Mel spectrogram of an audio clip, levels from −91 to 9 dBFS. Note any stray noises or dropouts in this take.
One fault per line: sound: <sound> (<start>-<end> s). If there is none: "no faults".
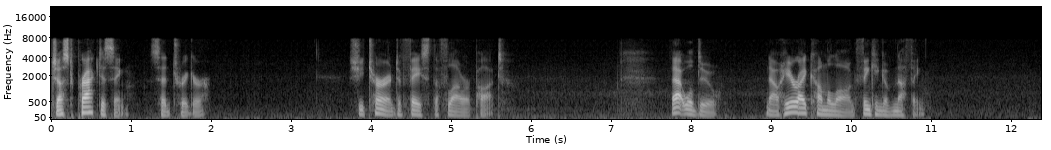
no faults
